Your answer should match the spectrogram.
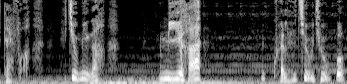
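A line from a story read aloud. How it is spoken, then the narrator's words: Wailing, sobbing. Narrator (Chinese): 他嚎啕大哭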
